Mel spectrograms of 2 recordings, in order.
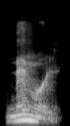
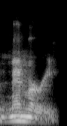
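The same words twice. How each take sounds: First: The middle syllable is dropped. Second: All three syllables are pronounced.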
